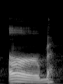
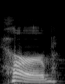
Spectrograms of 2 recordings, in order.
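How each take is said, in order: First: The h at the start is silent. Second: The h at the start is pronounced. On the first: "in America we call it herb" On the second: "in Britain it's herb, which well, is the way it's spelled"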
